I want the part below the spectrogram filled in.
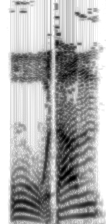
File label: "Wudang", Chinese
